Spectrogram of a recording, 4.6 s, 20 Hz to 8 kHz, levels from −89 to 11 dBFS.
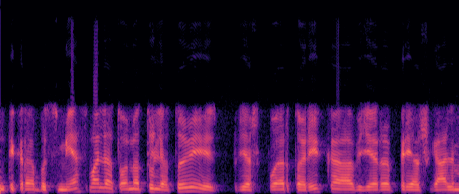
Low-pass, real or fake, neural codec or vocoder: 7.2 kHz; real; none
